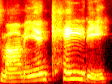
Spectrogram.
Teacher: the N is in the front and then it has to move to the back to produce the K sound.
